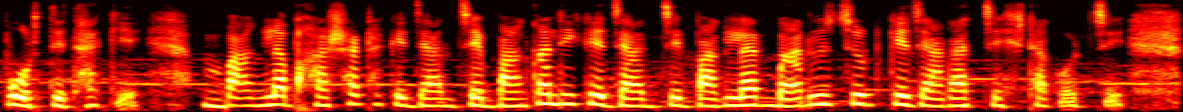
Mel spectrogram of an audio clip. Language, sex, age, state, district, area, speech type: Bengali, female, 18-30, West Bengal, Dakshin Dinajpur, urban, spontaneous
